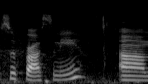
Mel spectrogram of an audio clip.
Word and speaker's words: Sophrosyne: awesome so tell us about this book and pronounce that title firm um so it's called seeds of safrussani so frosty is a greek term and philosophy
